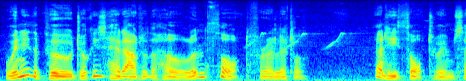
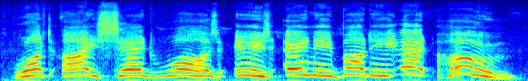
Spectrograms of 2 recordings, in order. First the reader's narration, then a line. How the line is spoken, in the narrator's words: called out Pooh very loudly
